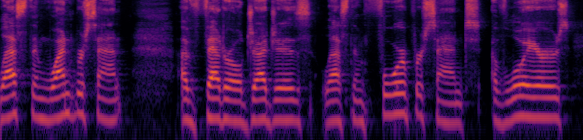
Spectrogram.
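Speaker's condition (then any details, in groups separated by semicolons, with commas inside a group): No condition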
